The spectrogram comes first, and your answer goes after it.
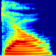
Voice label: "giau5", Taiwanese syllable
